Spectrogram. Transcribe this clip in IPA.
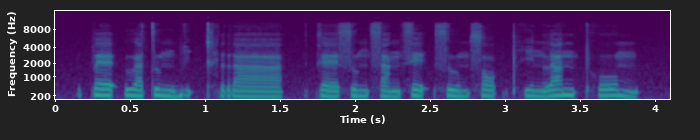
p ɛː˧ ʔ ɯ˩˦ a̯ t ɯ˨˩ ŋ b i˨˩ ʔ kʰ r aː˧ | k ɛː˩˦ s ɯ˩˦ ŋ s a˩˦ ŋ s e˨˩ ʔ s ɯː˩˦ m s ɔː˨˩ k̚ pʰ i˨˩ n l a˥˩ n pʰ o˥˩ m

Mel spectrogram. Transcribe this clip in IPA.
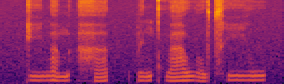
k iː˨˧ ŋ ɐ˧ m | h ɐ˨˥ k̚ | p ɪ˨˥ ŋ kʷʰ aː˨˥ w o˨ w t͡sʰ iː˥ w

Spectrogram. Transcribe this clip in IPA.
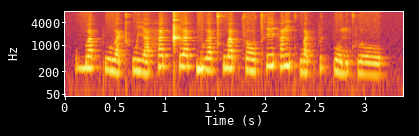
b a˦˥ p̚ k w u˨˩ a̯ kʰ w i˩˦ a̯ h a˥˩ t̚ kʰ l a˥˩ k̚ b ɯ˦˥ a̯ kʰ w a˥˩ p̚ s ɔː˧ tʰ eː˥˩ h a˥˩ ŋ kʰ w a˨˩ k̚ f e˥˩ k̚ p oː˧ m kʰ l oː˧

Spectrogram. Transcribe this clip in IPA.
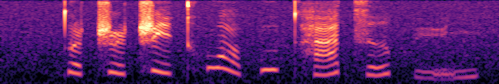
t̪ ɤ˥˧ ʈ͡ʂ ɻ̩˥˧ ʈ͡ʂ e˥˧ ɪ̯ kʰ w ɔ˥˩ p u˥ t̪ʰ ä˧˥ t͡s ɹ̩˧˥ p y̰˨˩˦ n

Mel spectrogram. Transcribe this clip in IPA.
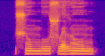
ʃ ũ m u sʷ ɛ l ũ m

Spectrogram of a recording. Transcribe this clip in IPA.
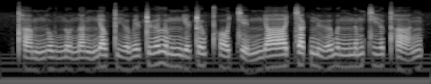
t̪ʰ a˨˩ m ɲ o˨˩ w n o˨˩ n a˨˩ ŋ ɲ a˧ w t̪ i˨˩ ə̯ w e˧ ʈ ɨ˧˥ ə̯ l ə˧ m ɲ e˨˩˦ ʈ ə˧˥ w t̪ʰ ɔ˨˩˦ c e˨˩˨ m ɲ aː˧˥ c a˦˥ k̚ n ɨ˨˩˦ ə̯ w ə˧ ŋ n ə˧˥ m c i˧ ə̯ t̪ʰ a˨˩˦ ŋ

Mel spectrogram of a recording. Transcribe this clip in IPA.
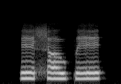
e ɬ ʌ u̯ p e

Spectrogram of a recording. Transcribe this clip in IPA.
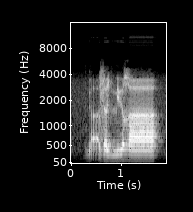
ɡ a̰ z ɐ ʎ lʲ ɨ ʁ aː

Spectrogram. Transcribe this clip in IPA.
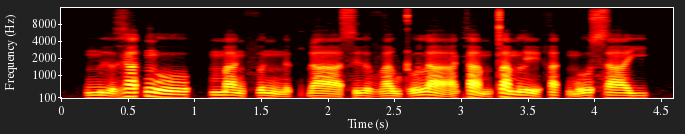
m ɨ˨˩˦ ə̯ ɣ a˦˥ t̚ ŋ o˧ | m a˨˩ ŋ f ə˨˩ ŋ n ə˨˩ k̚ ɗ aː˨˩ s ɨ˨˩ ə̯ v a˨˩ w ʈ o˧ l aː˨˩˦ k a˨˩˦ m t̪ a˧ m l e˨˩˦ h a˨˩ t̚ m o˧ s a˧ j

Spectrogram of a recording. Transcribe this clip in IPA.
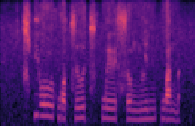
t͡ɕʰ j o˥˩ ʊ̯ x w ɔ˩ t͡s ɹ̩˥˧ t͡sʰ w e˥˩ ɪ̯ s ɤ˧˥ ŋ l i˥˧ ŋ p w a˥˩ n

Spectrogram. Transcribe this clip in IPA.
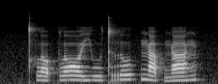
kʰ l ɔ˨˩ ʔ p l ɔː˧ j uː˨˩ t r oː˦˥ k̚ ŋ a˨˩ p̚ ŋ a˦˥ ŋ

